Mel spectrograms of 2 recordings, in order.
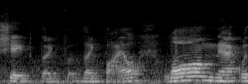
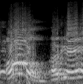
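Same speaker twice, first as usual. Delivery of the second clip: startled high voice; 9 semitones higher, 7 dB louder, slower than usual. Acted. Whitnan surprised.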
